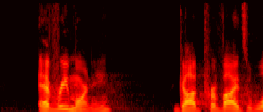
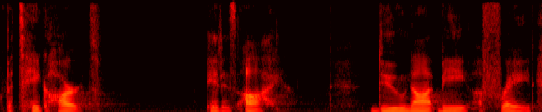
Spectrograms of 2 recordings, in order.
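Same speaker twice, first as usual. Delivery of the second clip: much softer, hushed "take heart"; tender reassurance; 3 semitones lower, 9 dB quieter than usual. Acted. Preacher voicing Jesus reassuring frightened disciples, softly. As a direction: speak it quietly like comfort, not a boast.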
